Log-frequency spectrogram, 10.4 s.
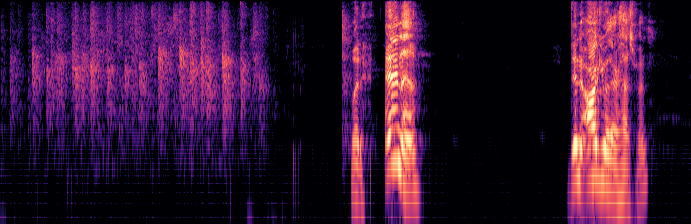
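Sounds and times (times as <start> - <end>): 
audience hand clapping: 0.0 - 4.6
speech: 5.3 - 6.4, 8.6 - 9.8.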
